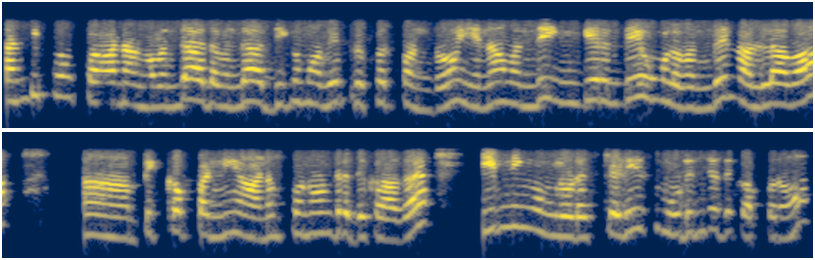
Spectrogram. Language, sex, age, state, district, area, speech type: Tamil, female, 30-45, Tamil Nadu, Tiruvarur, rural, conversation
